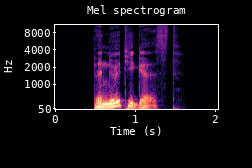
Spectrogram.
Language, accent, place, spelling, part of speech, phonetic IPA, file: German, Germany, Berlin, benötigest, verb, [bəˈnøːtɪɡəst], De-benötigest.ogg
- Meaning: second-person singular subjunctive I of benötigen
